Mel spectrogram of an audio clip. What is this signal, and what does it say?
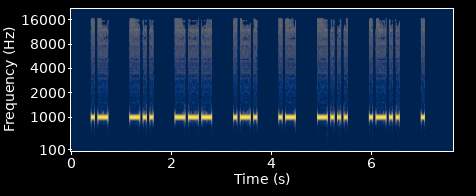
Morse code, heard as a keyed tone, about 18 wpm, spaced as for 12 wpm, 1000 Hz. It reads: ADORABLE
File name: qotdfiles / 12wpm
